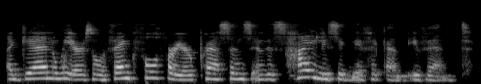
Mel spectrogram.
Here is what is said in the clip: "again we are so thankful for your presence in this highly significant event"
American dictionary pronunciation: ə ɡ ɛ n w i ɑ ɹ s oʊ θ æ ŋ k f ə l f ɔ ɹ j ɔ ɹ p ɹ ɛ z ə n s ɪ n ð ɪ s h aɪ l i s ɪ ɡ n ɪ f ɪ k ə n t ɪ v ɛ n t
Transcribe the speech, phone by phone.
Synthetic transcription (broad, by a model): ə ɡ ɛ n w i ɑ ɹ s oʊ θ æ ŋ k f ə l f ɔ ɹ j ɔ ɹ p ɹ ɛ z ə n s ɪ n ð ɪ s h aɪ l i s ɪ ɡ n ɪ f ɪ k ə n t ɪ v ɛ n t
